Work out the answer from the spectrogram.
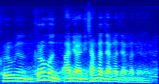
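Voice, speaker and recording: Mellow-voiced man preaching conversationally. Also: mid-range voice, expressive, racing. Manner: conversational, asks the congregation rhetorical questions and has them respond. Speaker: pastor preaching to a congregation. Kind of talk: sermon.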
